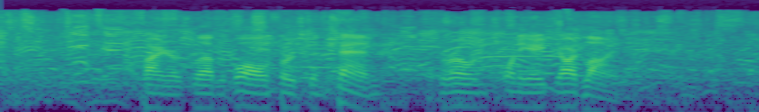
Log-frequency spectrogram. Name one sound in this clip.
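Young men shout and cheer loudly nearby.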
